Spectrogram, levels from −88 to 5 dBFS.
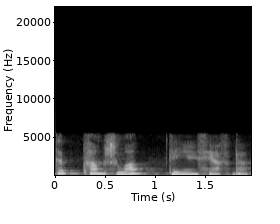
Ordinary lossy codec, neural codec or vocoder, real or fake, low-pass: none; codec, 24 kHz, 0.9 kbps, WavTokenizer, medium music audio release; fake; 5.4 kHz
